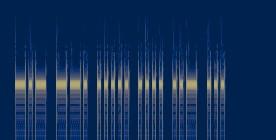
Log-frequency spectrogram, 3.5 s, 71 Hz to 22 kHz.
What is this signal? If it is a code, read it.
Morse code, heard as a keyed tone, about 28 wpm, 700 Hz. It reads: KG5HUS
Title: USA Call Signs Repeated 3x 28wpm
